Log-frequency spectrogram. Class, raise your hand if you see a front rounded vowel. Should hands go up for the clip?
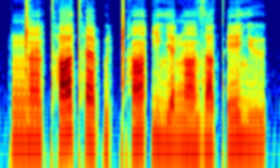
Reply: no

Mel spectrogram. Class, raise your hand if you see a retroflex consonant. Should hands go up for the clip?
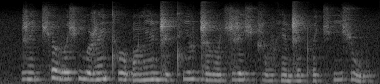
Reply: yes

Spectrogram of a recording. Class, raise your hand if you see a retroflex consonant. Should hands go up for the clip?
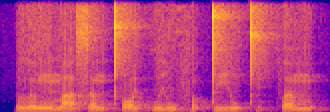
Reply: no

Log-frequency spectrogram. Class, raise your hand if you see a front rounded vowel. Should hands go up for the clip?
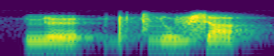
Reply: yes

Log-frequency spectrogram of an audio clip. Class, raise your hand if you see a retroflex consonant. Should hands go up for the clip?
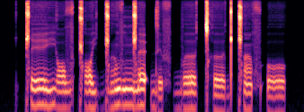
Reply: no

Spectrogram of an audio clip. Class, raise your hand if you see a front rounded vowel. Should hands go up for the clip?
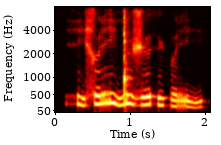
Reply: yes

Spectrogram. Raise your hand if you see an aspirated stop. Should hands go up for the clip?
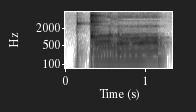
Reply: no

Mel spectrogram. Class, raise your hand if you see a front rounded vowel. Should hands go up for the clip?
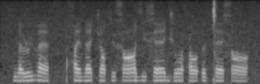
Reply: no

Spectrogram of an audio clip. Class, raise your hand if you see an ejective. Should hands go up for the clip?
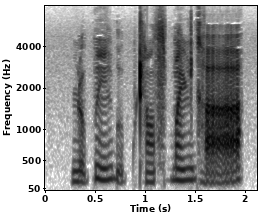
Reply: no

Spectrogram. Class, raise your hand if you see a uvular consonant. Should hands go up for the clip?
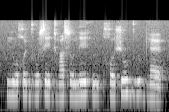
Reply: yes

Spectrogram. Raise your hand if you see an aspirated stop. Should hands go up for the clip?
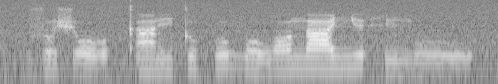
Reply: no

